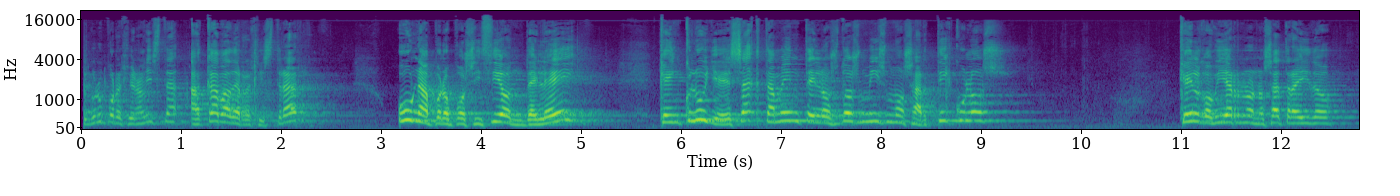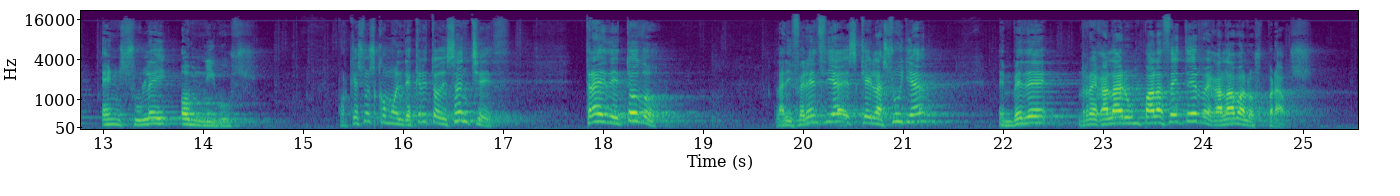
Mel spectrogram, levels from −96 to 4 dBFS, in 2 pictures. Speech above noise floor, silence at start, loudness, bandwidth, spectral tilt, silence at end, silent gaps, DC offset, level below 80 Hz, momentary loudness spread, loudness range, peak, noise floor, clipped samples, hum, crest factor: 40 dB; 0 s; -18 LUFS; 19 kHz; -5 dB/octave; 0.55 s; none; under 0.1%; -66 dBFS; 14 LU; 7 LU; 0 dBFS; -58 dBFS; under 0.1%; none; 20 dB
